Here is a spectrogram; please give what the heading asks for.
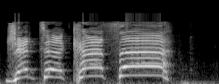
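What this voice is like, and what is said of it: Screaming loudly. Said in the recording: “Why are you screaming?”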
